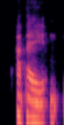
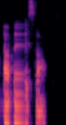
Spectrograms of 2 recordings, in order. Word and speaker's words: Pape: And also I saw a Ghanaian fan who was saying that Pape Matasar, the it's pronounced Pap, apparently. So there you go. That's something I learned. It's apparently it's Pap Saar, not Pape Saar, which is interesting.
